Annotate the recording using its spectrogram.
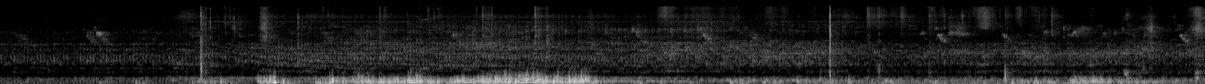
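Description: Wind rumbling on a phone's microphone outdoors. A low rumble swells about two and a half seconds in, is strongest until about six seconds in, then eases to a lighter rumble, with a few faint clicks.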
